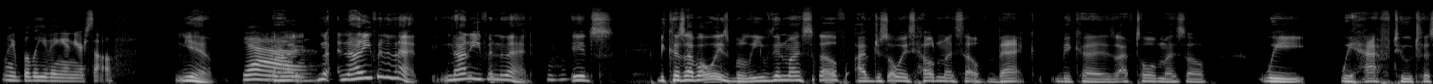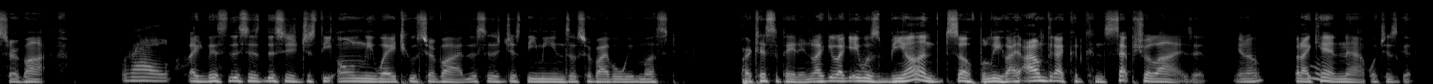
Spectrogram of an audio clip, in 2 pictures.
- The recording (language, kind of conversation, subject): English, unstructured, How can focusing on happy memories help during tough times?
- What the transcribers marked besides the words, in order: none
